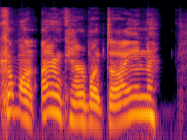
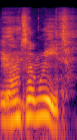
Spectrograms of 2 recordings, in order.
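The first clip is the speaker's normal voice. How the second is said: ordinary talk, nothing marked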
